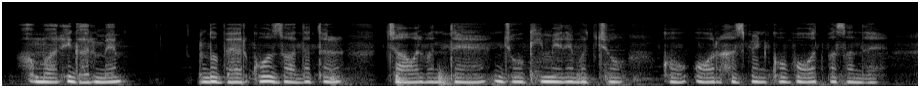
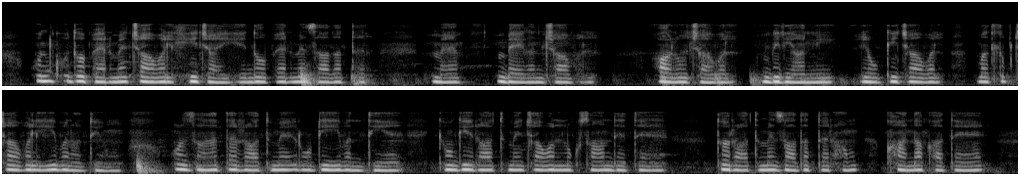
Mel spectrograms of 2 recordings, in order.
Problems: none marked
